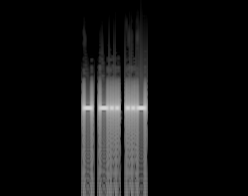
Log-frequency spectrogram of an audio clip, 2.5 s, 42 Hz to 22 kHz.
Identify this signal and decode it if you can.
Morse code, heard as a keyed tone, about 46 wpm, 700 Hz. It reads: TDU
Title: Three Challenging Letter-Number Combinations 45wpm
